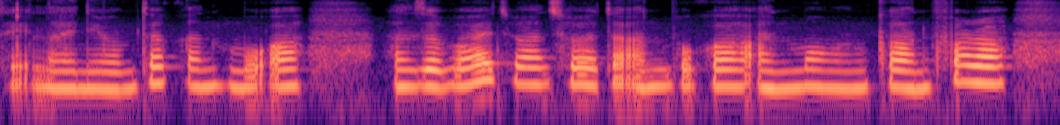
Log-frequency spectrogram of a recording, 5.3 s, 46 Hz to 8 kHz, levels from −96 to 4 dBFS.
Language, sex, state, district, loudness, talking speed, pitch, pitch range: Mizo, female, Mizoram, Aizawl, -20 LUFS, 225 wpm, 230 Hz, 220-245 Hz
